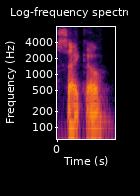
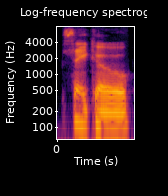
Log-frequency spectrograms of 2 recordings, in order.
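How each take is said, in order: First: The first syllable sounds like 'sigh'. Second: The first syllable sounds like 'say'. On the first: The speaker calls it right. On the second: The speaker calls it wrong. "everybody says just like you said"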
